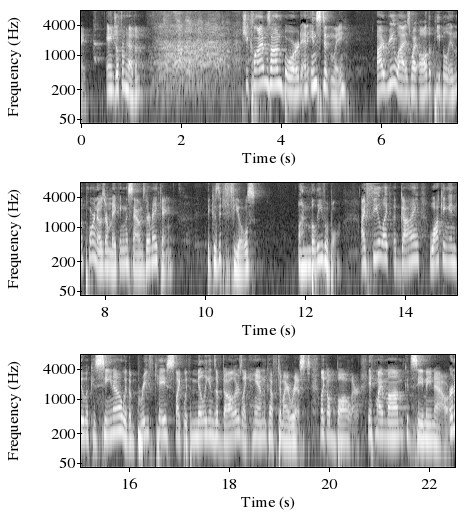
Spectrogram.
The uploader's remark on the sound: Live at the Bell House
